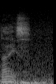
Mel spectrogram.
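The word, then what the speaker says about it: gneiss: would be stupid because his name is nice no it's g-n-i-s-s you're nice thank you you're welcome that's how you pronounce it girl oh it is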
